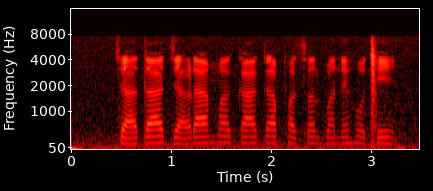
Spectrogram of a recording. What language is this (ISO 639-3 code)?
hne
